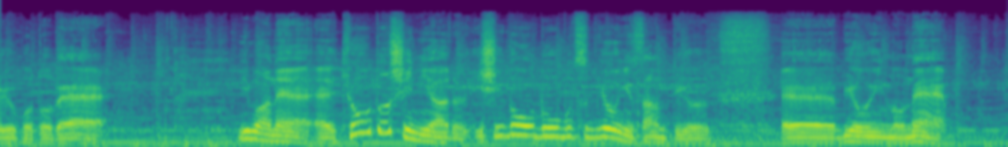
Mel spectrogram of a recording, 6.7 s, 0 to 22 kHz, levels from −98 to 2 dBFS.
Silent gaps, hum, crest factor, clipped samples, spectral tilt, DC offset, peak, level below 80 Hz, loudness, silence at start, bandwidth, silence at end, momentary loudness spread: none; none; 14 dB; under 0.1%; -5 dB/octave; under 0.1%; -2 dBFS; -34 dBFS; -17 LUFS; 0 s; 16 kHz; 0 s; 14 LU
